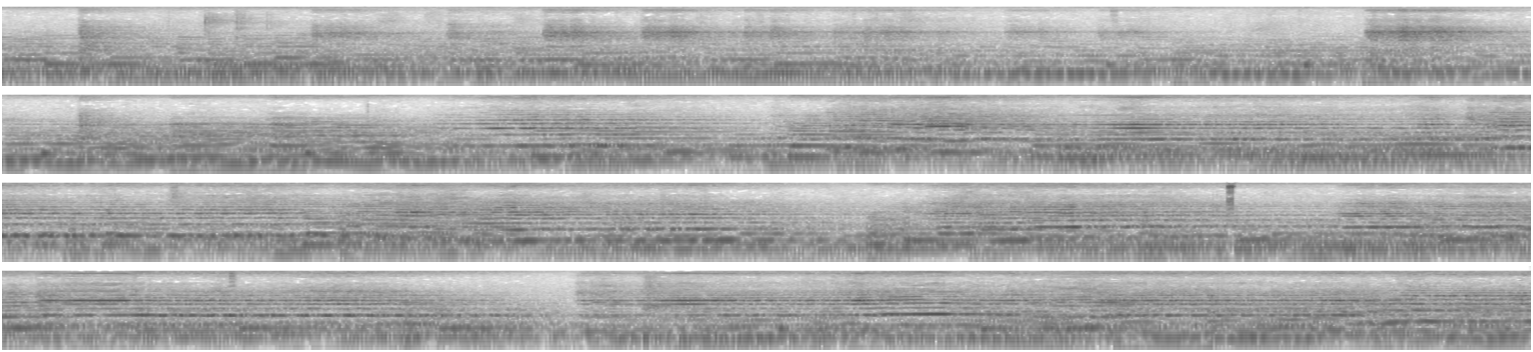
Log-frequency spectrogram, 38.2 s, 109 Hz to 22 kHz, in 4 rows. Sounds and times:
Violin, fiddle: 0.0s - 38.2s.

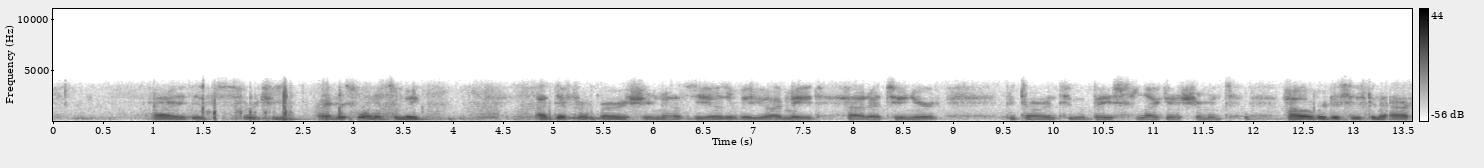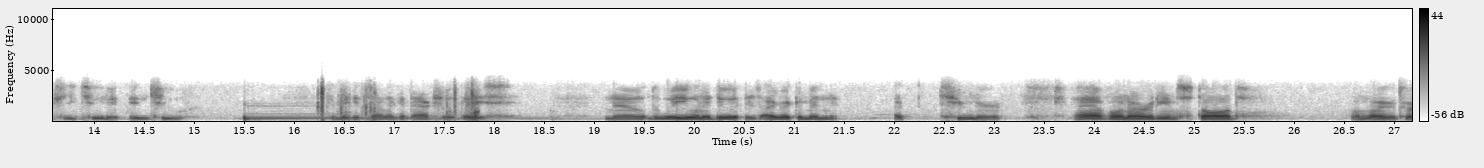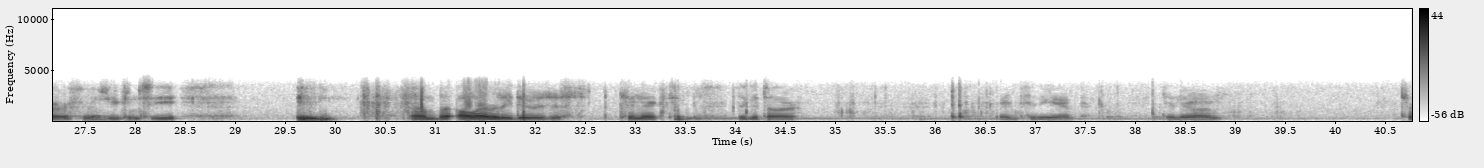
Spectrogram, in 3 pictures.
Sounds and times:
Speech: 1.0s - 3.9s, 4.8s - 8.9s, 9.5s - 15.0s, 16.3s - 18.2s, 19.1s - 25.7s, 26.6s - 28.5s, 29.6s - 30.1s, 30.7s - 34.7s, 36.6s - 37.5s, 38.3s - 38.9s.

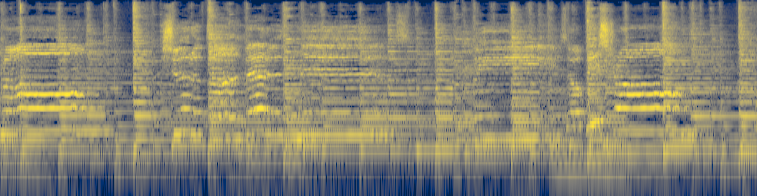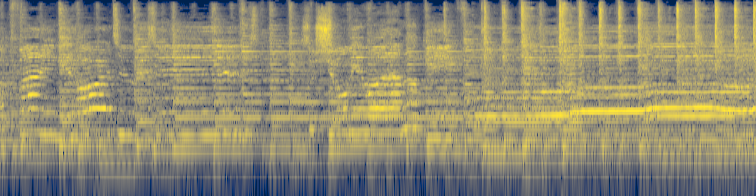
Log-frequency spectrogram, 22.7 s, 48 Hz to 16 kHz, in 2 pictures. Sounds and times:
Music: 0.0s - 22.7s.

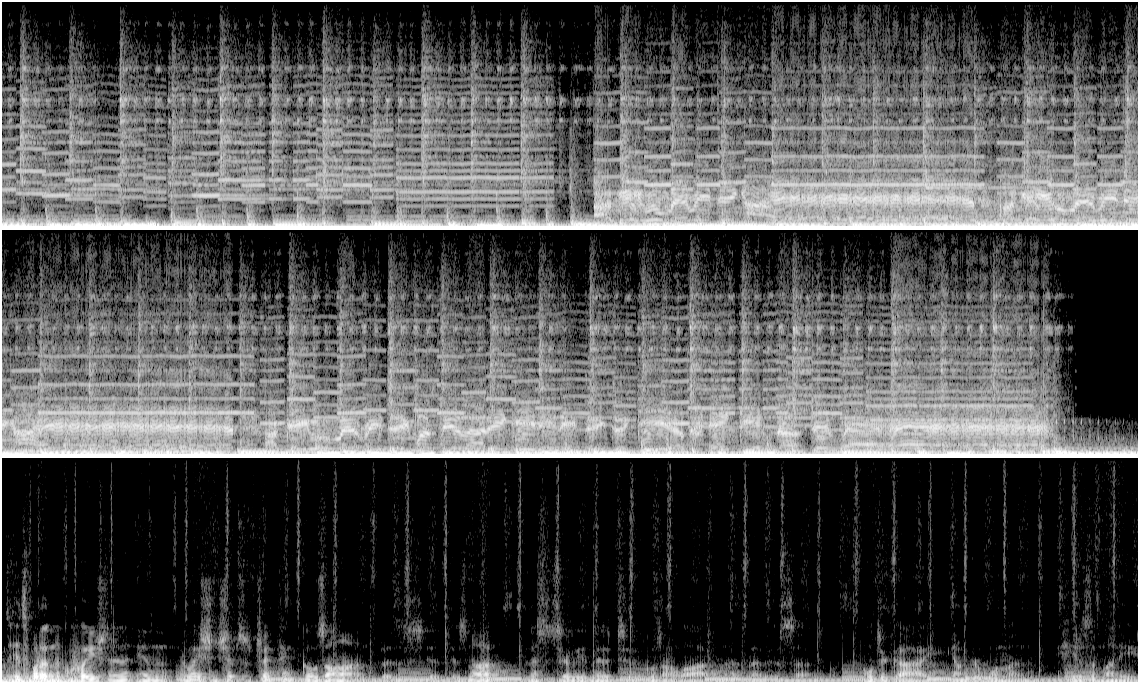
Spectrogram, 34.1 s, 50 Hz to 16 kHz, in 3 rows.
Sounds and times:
Music: 0.0s - 22.1s, 22.8s - 34.0s
Speech: 22.8s - 34.0s.

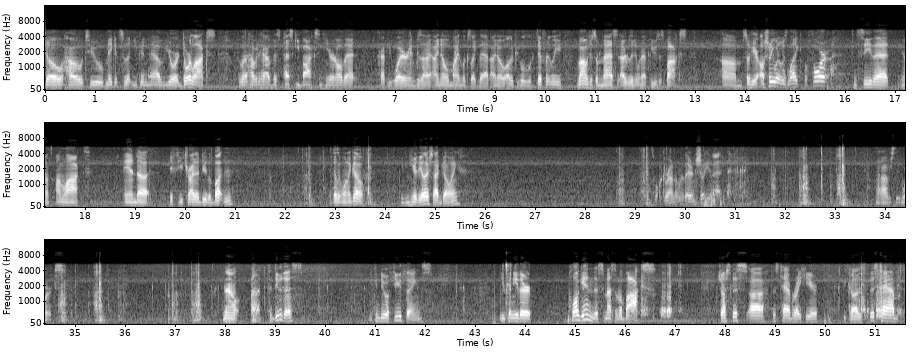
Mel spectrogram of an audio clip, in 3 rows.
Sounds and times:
Speech: 0.0s - 12.8s, 13.5s - 18.2s, 18.8s - 21.0s, 22.9s - 23.7s, 24.3s - 25.6s, 29.3s - 30.8s, 33.8s - 34.8s, 37.9s - 39.6s, 40.8s - 42.2s, 43.5s - 44.2s, 44.8s - 46.8s, 47.8s - 51.6s.

